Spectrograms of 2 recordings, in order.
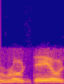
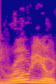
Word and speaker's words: Rodeo: Hey, what about uh Rodeo Drive? Uh yeah, it was Rodeo Drive and then they decided we are rich. We're not a bunch of cowpoke people anymore. And they switched it to Rodeo.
